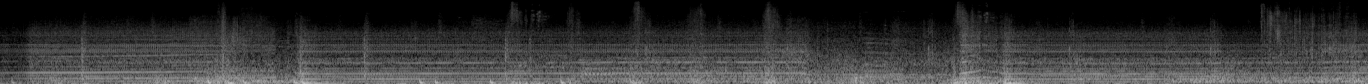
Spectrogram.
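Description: Game car engine in Need for Speed Unbound revving eagerly, harmonic tones rising and falling continuously across the stretch with brief surges, alongside other race sounds and a faint voice.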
